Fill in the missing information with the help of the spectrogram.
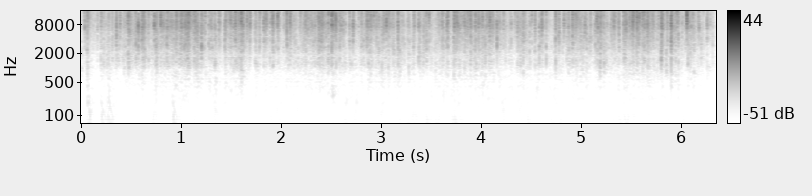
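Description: Yellow rubber-gloved fingertips press and scratch a blue sponge in a clear plastic wrapper, with a plastic apron nearby. The result is a steady, quiet run of bright, dense crinkling and scratching with almost no low end, lasting the whole clip.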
